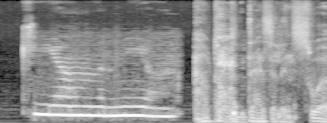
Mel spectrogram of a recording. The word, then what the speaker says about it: Guillaume Lamillion: If it doesn't rhyme, you're not pronouncing it right. Guillaume Lamillion.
